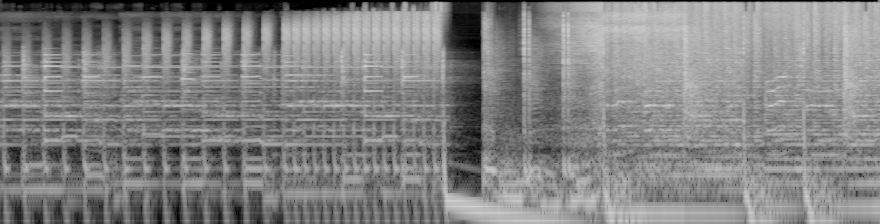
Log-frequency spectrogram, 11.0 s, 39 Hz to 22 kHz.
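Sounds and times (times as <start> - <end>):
fast plucked guitar music: 0.0 - 5.6.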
